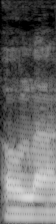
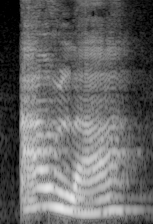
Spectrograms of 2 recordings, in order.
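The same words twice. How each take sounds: First: Said in the usual way. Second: Put-on high Spanish hello in a London accent; London-accented Spanglish. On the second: London girl trying Spanish on the driver, London accent. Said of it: "in the best Spanglish".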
